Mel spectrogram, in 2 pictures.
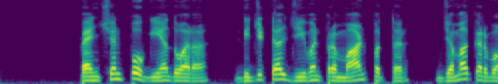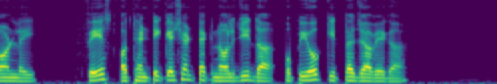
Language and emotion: Punjabi, neutral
